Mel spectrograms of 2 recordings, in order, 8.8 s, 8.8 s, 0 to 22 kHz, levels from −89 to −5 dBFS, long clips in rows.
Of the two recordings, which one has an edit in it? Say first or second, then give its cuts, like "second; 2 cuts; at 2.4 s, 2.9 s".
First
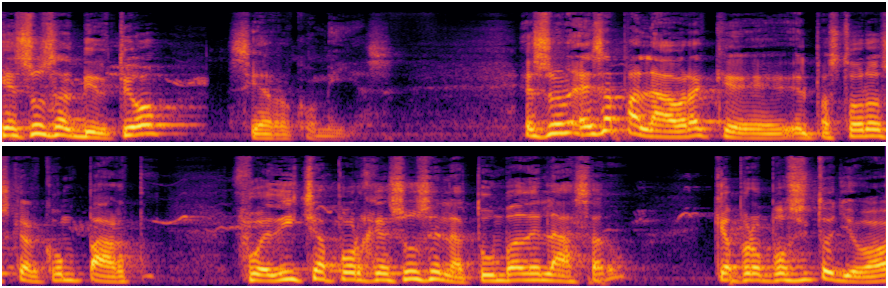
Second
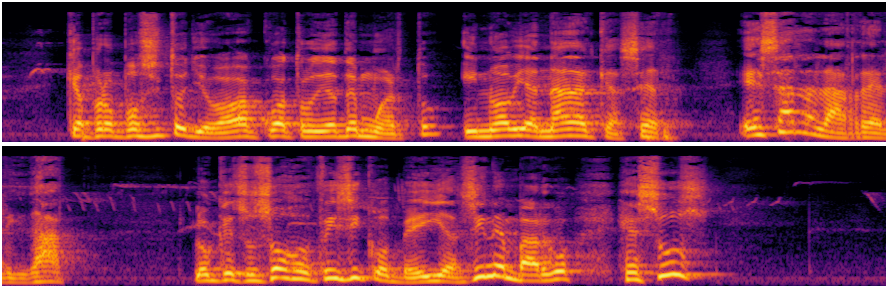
first; 1 cut; at 1.0 s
